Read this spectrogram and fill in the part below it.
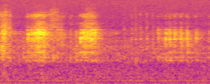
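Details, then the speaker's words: Nissan Titan HVAC control panel, engine running, reassembled dial rings: blend door/AC control dial steps through crisp even detent clicks, switch healthy; fault was blower regulator and a worn HVAC door actuator clunking under dash. "You can see it click, click, click, click, click, click. Yeah, those ones are fine."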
